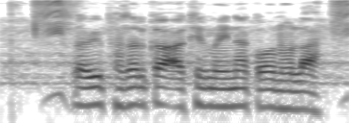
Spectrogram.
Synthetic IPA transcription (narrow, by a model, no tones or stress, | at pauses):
ɾəwipʰəsəlkaaːkʰiɾməɦinakɔːnɦola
